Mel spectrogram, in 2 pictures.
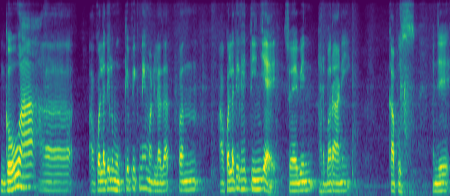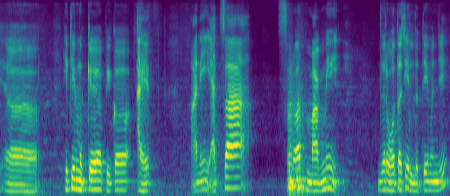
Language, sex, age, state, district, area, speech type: Marathi, male, 30-45, Maharashtra, Akola, urban, spontaneous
